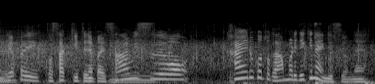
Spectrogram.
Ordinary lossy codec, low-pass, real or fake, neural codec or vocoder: none; 7.2 kHz; real; none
